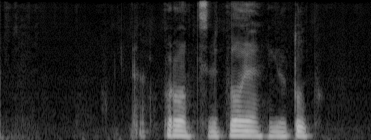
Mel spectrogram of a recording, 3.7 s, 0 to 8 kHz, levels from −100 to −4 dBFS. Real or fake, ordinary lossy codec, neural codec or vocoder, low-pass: fake; none; codec, 16 kHz, 2 kbps, FreqCodec, larger model; none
